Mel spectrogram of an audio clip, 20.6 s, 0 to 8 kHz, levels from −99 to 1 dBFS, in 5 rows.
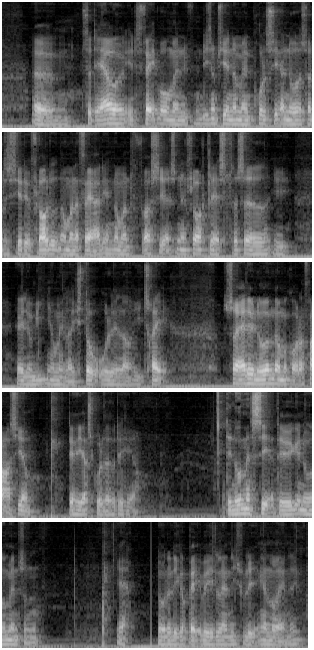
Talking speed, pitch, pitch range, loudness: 255 wpm, 95 Hz, 90-100 Hz, -28 LUFS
